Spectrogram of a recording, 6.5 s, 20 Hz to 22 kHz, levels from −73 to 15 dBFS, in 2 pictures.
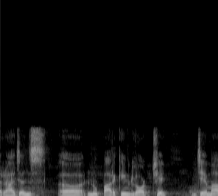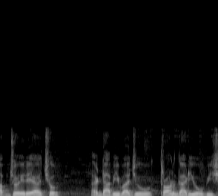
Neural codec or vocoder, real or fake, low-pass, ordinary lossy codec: none; real; none; none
